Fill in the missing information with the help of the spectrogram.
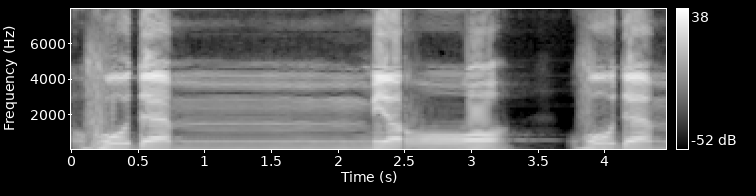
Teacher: cara membacanya masukkan tanwin ke huruf mim dan ditahan maka hudam Mir hudam tahan m hilang nunnya masuk ke Mim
